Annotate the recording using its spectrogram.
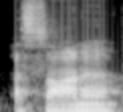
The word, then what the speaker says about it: Asana: You got Twitter, Stitch Fix, Lyft, Pinterest, a company that everyone else pronounces Asana, but I say Asana, um, which I'm pretty sure is how you say that in Sanskrit.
